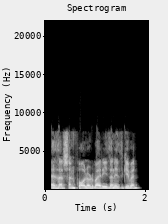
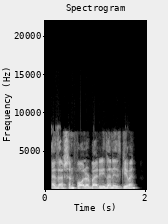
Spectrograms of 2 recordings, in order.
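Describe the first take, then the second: No difference in how they are said.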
